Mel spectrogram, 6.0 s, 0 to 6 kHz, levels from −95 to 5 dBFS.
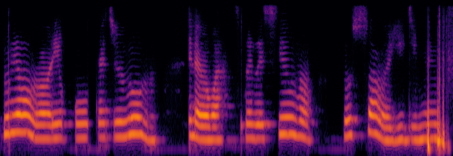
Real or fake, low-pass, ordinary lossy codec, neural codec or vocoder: fake; 5.4 kHz; none; codec, 16 kHz, 1 kbps, X-Codec, HuBERT features, trained on general audio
